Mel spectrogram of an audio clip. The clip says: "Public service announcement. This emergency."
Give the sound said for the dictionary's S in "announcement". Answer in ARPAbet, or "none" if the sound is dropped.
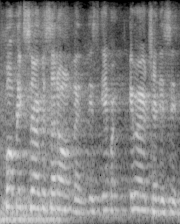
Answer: none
